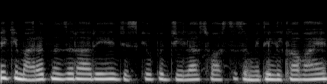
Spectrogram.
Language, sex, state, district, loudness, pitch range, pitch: Hindi, female, Bihar, Kishanganj, -21 LUFS, 225-250 Hz, 235 Hz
